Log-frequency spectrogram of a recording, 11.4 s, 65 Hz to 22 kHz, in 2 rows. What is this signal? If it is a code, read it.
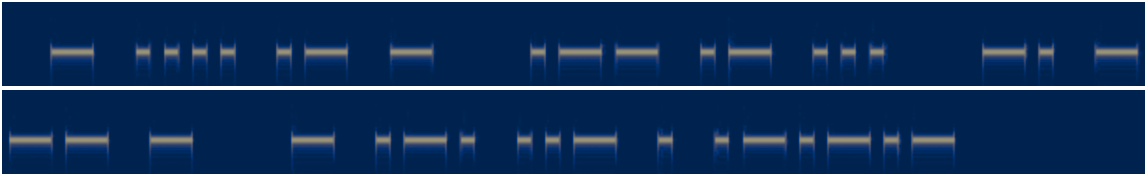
Morse code, heard as a keyed tone, about 17 wpm, 700 Hz. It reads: THAT WAS NOT TRUE.
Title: Sentences from Top 1000 Words - Review Part 4 - 17wpm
